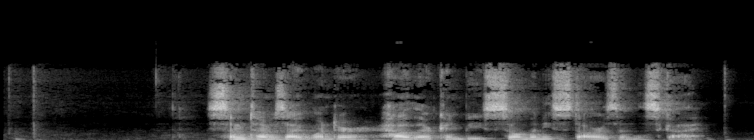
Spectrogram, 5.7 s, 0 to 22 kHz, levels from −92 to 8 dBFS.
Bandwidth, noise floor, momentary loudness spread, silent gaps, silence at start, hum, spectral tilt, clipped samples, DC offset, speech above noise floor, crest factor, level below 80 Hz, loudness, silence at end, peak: 12.5 kHz; -69 dBFS; 8 LU; none; 1.55 s; none; -2.5 dB/octave; under 0.1%; under 0.1%; 50 dB; 20 dB; -58 dBFS; -17 LUFS; 0.4 s; 0 dBFS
